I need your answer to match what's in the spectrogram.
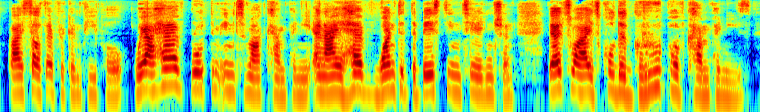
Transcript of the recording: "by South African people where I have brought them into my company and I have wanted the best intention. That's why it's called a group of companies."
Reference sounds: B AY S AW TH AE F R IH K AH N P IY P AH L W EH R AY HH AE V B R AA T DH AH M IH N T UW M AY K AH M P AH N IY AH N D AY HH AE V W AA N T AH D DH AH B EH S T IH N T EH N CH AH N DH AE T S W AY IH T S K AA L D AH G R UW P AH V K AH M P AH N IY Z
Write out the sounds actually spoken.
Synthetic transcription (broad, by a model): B AY S AW TH AE F R IH K AH N P IY P AH L W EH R AY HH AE V B R AA T DH AH M IH N T UW M AY K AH M P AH N IY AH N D AY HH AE V W AA N T AH D DH AH B EH S T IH N T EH N SH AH N DH AE T S W AY IH T S K AA L D AH G R UW P AH V K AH M P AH N IY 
